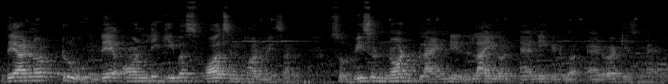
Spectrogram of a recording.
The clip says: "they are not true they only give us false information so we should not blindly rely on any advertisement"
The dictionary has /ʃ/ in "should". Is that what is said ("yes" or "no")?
yes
